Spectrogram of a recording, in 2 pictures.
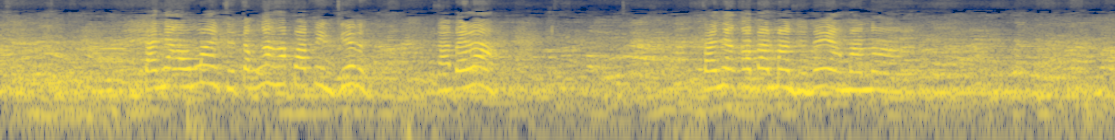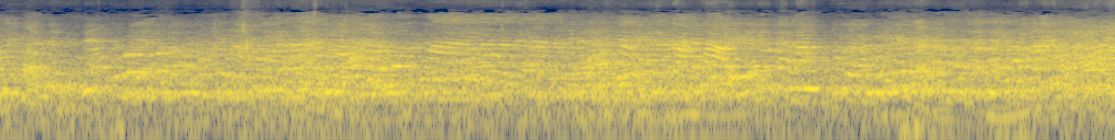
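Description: A crowd of women and men chatter loudly close by.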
